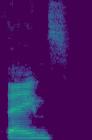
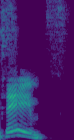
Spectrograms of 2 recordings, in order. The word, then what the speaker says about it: Thames: I'm assuming it's by the Thames. – By the Thames. Ooh, nice. It's a classic Roy and Keeley. – Nice. Thames.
